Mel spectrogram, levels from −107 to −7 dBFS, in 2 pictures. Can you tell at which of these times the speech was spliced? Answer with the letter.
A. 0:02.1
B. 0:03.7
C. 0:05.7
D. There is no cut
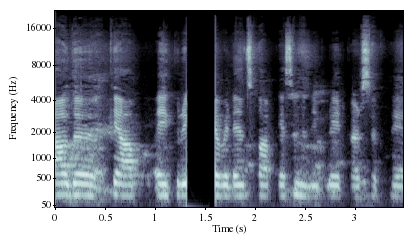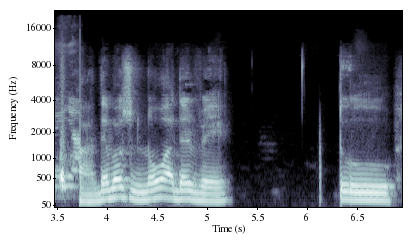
B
